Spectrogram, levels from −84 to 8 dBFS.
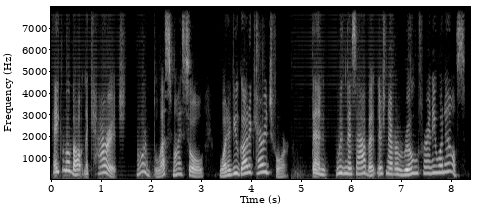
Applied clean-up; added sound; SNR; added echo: neural separator model SepFormer DNS4.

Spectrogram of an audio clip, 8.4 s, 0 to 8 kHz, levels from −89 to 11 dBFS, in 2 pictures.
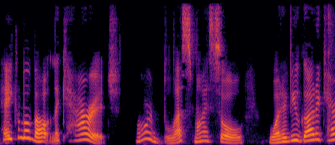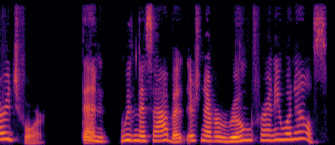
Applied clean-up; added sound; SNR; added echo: neural mask model Resemble Enhance denoiser.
